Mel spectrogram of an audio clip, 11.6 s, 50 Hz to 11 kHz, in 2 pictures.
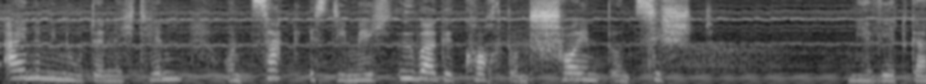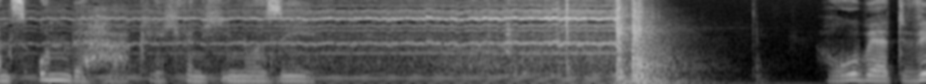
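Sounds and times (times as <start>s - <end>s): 
steady tonal hum: 0.0s - 9.7s
speech: 0.1s - 4.6s, 5.3s - 8.0s, 11.0s - 11.5s
door slamming shut: 9.6s - 10.3s.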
